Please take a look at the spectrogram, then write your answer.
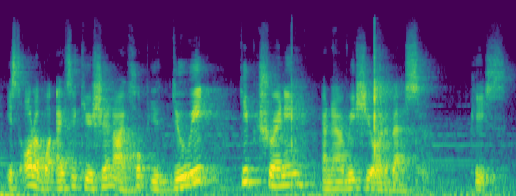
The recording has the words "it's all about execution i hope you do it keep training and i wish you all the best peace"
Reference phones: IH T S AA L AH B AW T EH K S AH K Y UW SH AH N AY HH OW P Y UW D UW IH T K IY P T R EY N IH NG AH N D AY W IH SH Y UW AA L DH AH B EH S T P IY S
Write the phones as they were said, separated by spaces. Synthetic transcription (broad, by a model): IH T S AA L AH B AW T EH K S AH K Y UW SH AH N AY HH OW P Y UW D UW IH T K IY P T R EY N IH NG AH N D AY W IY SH Y UW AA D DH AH B EH S T P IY S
